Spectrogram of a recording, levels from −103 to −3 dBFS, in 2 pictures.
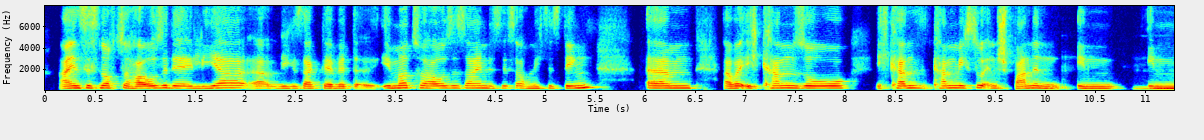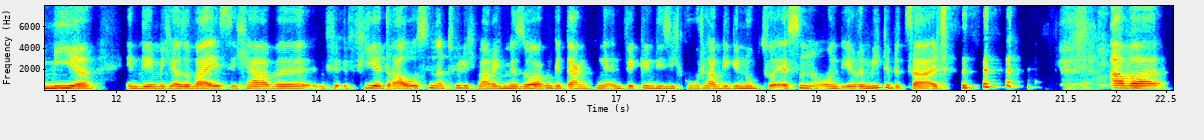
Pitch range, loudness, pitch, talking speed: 190-215 Hz, -19 LUFS, 205 Hz, 165 wpm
